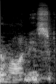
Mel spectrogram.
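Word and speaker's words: honest: लेकिन यहाँ पे जो एच है ये साइलेंट है, तो इसलिए ओ जो है ना वो यहाँ इन ऑनेस्ट है। सही है। तो हमारे पास इज एन ऑनेस्ट officer. ऑनेस्ट begins with a vowel sound.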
